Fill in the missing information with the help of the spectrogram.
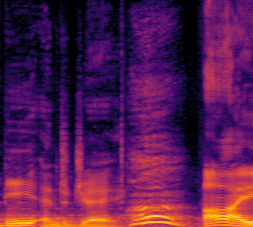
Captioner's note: Ryan gasping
